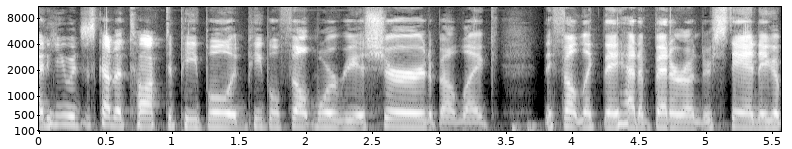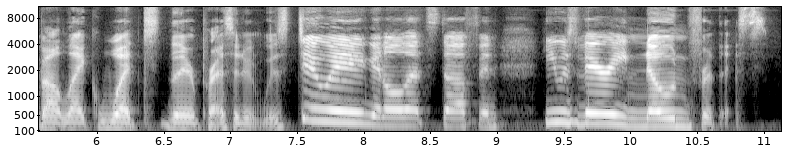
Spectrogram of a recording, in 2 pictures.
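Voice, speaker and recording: A woman's voice: medium pitch, no room sound. A woman hosting a podcast, telling a story in a playful, informal, conversational way with casual asides. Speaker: podcast host.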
